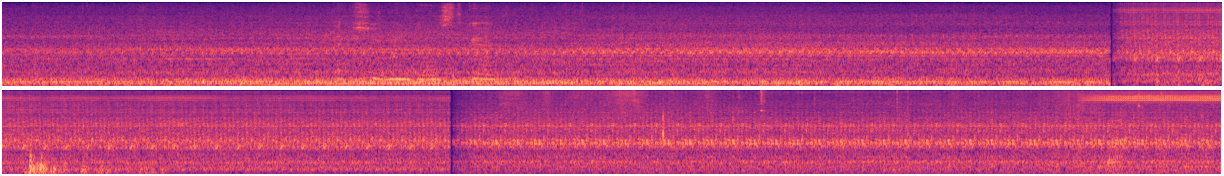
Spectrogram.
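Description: Old Land Rover's engine running as it drives slowly along a sandy track, heard from inside the vehicle. About eight seconds in the sound cuts abruptly to steady high-pitched droning, with a single thump about a second later.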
